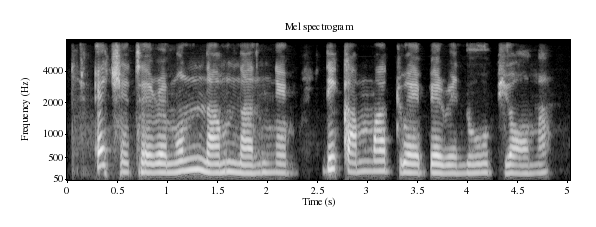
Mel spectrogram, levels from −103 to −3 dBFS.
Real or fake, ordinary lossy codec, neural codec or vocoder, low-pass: fake; none; vocoder, 22.05 kHz, 80 mel bands, HiFi-GAN; 7.2 kHz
